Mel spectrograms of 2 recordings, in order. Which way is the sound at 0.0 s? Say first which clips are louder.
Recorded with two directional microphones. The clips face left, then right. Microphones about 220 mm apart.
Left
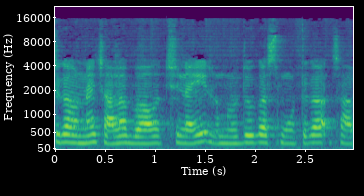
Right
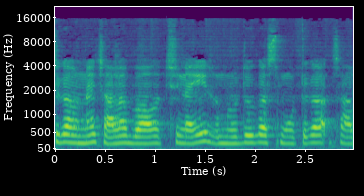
Right 2 dB; 30° right (ahead or behind).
